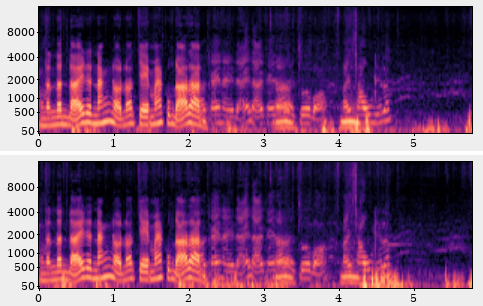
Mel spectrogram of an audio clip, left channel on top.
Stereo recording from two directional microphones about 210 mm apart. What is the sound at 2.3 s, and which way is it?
Speech, 40° right (ahead or behind).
